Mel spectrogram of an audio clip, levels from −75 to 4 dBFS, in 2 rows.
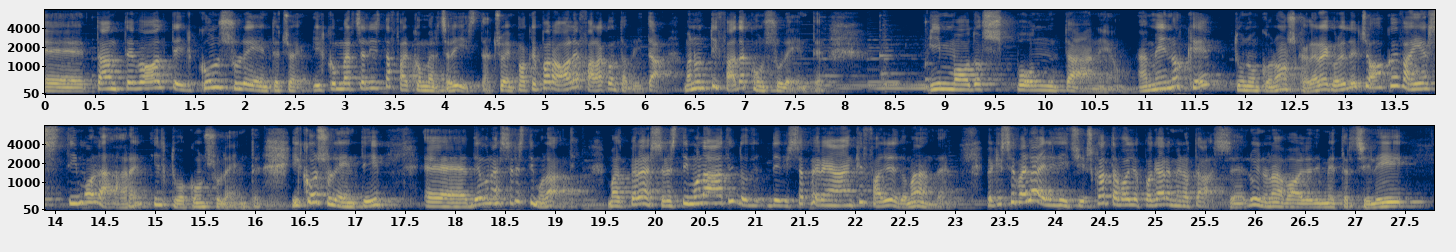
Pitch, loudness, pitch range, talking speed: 180 Hz, -19 LUFS, 145-220 Hz, 170 wpm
